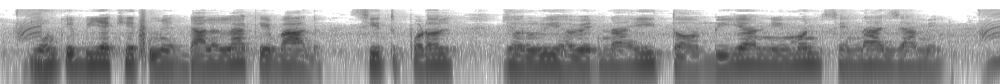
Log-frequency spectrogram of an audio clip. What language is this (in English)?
Bhojpuri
